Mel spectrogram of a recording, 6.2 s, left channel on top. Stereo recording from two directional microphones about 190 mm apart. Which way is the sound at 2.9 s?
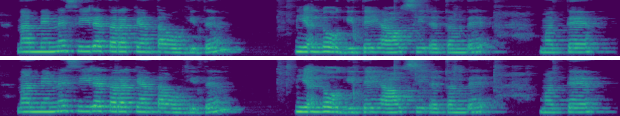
5° left (ahead or behind).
